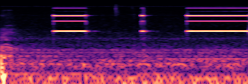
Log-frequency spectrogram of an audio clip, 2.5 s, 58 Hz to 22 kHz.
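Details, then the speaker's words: PS5 console that failed during a storm, suspected lightning damage: multimeter diode-check beeps, a short one then a longer one, on tiny bypass capacitors on the 0.9 or 1.8 V rails near the HDMI encoder, showing a short. "I'm going be checking on some of these little tiny capacitors on the different rails wow okay that's pretty short"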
